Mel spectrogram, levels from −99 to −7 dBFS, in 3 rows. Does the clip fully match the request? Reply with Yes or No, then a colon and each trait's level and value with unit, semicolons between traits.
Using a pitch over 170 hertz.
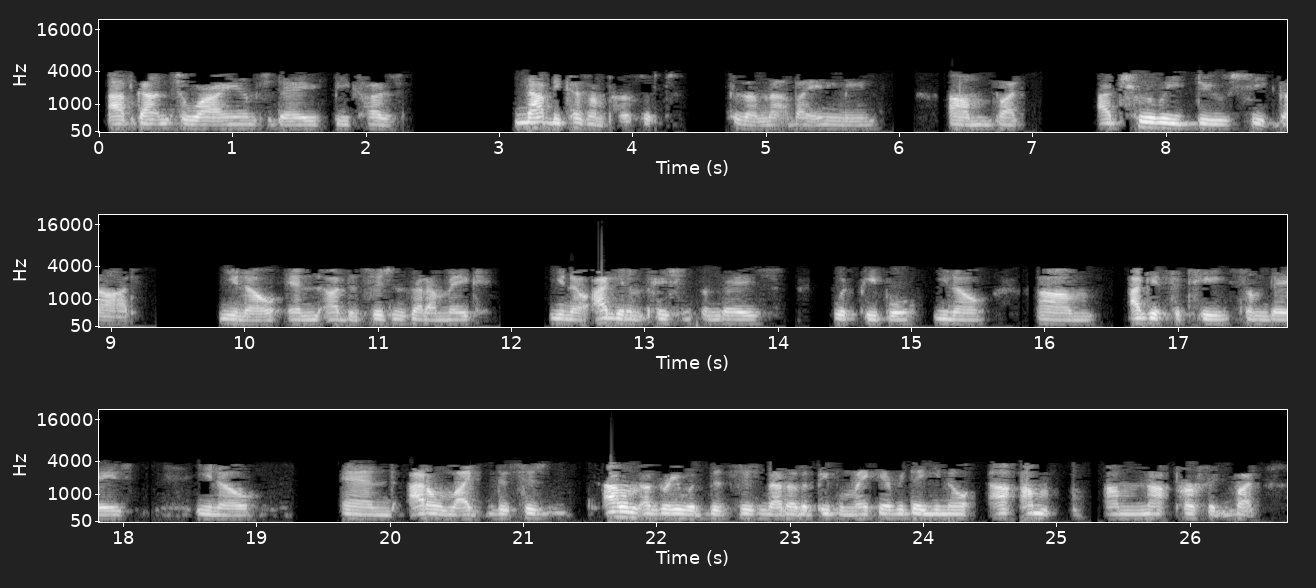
No: low, 115 Hz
